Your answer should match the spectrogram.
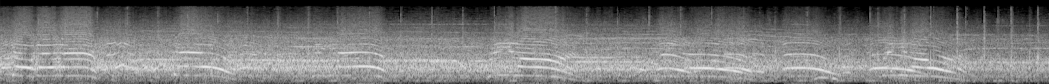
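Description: A group of football players whooping and yelling together: many short rising-and-falling shouts overlapping, over a steady crowd noise.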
